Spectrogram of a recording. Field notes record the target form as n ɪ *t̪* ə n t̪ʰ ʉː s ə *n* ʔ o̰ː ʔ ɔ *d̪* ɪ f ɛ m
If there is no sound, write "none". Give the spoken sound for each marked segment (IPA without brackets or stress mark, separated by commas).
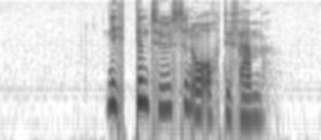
t̪, n, t̪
